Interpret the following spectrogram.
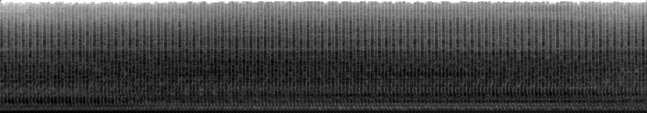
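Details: Opel Vectra B engine: sharp, even knocking about four times a second over the idle, steady and persistent; source unknown; engine knock.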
